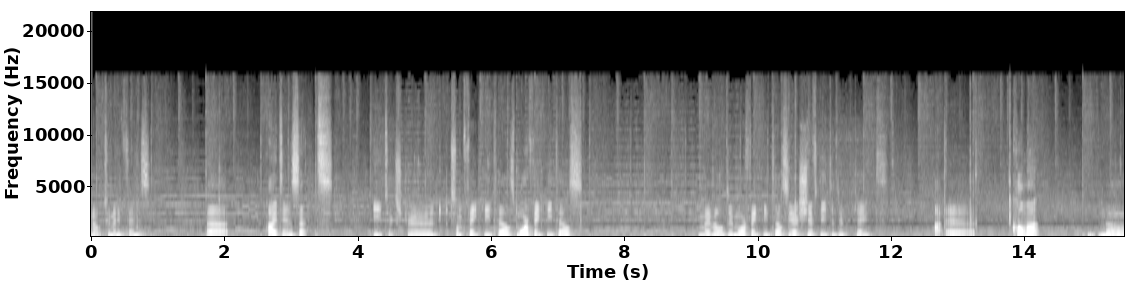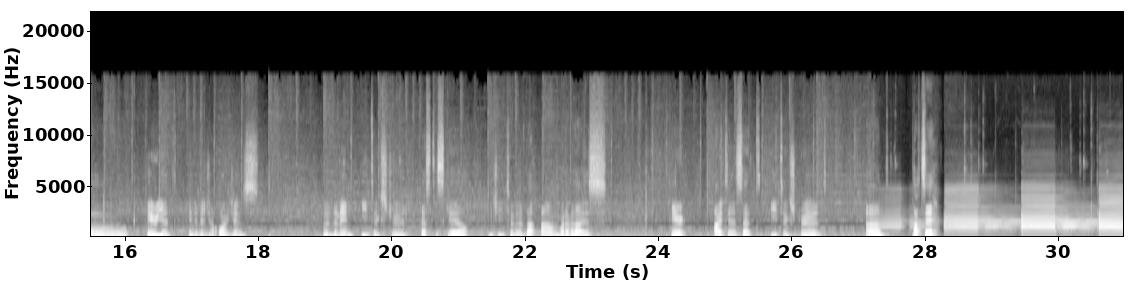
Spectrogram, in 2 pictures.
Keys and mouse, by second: 0.3 middle click, 0.6 3, 0.8 click, 1.2 click, 1.6 click, 2.6 1, 4.1 e, 5.2 a, 5.4 g, 6.1 middle click, 6.4 shift+middle click, 6.8 middle click, 7.3 3, 8.8 shift+click, 9.0 middle click, 10.2 middle click, 10.5 shift+d, 11.0 s, 12.7 i, 13.7 ,, 17.2 s, 18.4 middle click, 18.9 g, 19.3 e, 20.2 s, 21.4 g, 22.4 middle click, 22.9 middle click, 24.0 shift+click, 25.5 e, 26.8 click, 27.5 click, 29.0 Tab, 29.0 middle click, 29.6 middle click, 30.3 click.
